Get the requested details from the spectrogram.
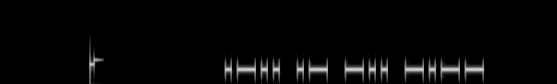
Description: Morse code, heard as a keyed tone, about 21 wpm, 700 Hz. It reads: LADY
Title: Four Letter Words - 20wpm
